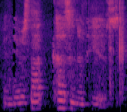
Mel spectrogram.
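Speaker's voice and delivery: lively picture-book reading; reading to children. A narrator's reading. Reader performs the rhyming book for children. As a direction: read it to the kids with bounce.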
